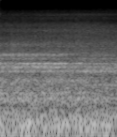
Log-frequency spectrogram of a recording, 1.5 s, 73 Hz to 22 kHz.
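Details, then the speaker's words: Vevor 8kW diesel air heater, newly assembled and running, outlet air climbing from 130 to 140°F and exhaust around 260–280. Steady even roar with a constant airy rush, no knocks or surges. Normal running. "280 all right so I might just have to renege on what I was saying about this thing being a POS because it is freaking blowing some serious hot air right now"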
